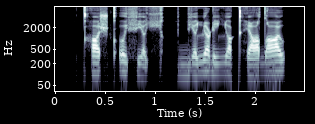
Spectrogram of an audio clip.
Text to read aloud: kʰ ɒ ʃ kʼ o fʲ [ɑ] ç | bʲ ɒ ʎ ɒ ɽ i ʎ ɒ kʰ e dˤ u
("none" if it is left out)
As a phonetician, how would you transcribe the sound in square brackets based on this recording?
ɒ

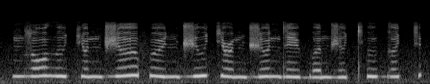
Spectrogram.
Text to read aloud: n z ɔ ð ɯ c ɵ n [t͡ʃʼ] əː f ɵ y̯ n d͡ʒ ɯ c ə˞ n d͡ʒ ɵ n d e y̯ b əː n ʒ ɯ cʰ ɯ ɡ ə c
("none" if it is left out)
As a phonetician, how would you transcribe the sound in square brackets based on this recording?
d͡ʒ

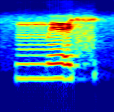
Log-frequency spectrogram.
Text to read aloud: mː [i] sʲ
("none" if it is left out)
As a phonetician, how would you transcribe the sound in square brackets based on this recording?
ɪ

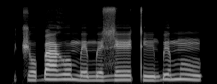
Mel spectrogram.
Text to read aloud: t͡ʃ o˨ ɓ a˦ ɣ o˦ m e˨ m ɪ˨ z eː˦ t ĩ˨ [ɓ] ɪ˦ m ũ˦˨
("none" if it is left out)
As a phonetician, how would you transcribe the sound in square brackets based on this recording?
ɓ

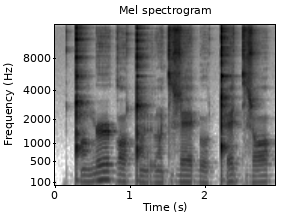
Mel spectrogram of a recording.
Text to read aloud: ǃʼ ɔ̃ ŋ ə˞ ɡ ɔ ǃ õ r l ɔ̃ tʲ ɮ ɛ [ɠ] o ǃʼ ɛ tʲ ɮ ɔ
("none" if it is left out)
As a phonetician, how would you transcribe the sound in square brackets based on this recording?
ɠ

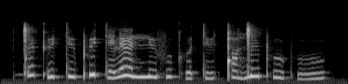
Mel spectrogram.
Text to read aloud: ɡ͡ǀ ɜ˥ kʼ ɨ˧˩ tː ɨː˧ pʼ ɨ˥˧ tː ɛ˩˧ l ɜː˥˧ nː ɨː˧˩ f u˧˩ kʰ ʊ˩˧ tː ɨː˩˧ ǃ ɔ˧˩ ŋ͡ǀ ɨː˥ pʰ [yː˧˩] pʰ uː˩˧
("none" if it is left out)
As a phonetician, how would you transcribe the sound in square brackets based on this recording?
uː˧˩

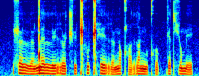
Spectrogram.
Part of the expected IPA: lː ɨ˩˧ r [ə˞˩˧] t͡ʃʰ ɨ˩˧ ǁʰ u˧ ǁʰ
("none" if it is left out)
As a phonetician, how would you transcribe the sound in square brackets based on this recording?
ə˞˩˧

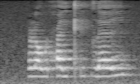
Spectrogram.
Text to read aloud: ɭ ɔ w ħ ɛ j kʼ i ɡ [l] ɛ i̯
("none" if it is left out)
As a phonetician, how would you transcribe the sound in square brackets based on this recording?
l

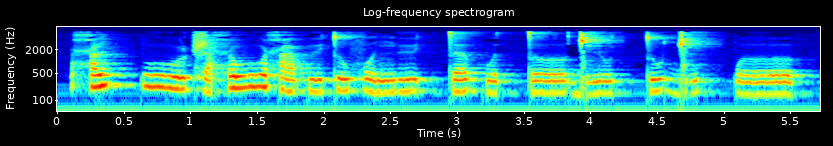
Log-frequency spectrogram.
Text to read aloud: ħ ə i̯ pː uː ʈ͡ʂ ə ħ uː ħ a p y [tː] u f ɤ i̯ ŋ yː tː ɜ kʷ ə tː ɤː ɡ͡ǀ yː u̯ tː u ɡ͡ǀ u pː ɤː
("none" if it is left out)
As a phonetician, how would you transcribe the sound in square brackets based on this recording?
t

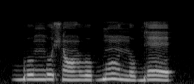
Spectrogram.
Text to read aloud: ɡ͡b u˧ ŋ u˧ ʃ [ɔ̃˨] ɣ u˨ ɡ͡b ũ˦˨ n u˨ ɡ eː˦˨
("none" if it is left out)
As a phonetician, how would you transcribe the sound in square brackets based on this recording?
ɔ̃˨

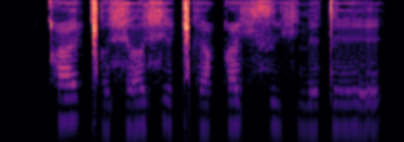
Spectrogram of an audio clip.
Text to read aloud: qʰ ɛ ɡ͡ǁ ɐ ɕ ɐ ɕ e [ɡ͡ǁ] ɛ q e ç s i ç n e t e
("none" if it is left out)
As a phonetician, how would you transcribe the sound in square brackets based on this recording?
ǁʰ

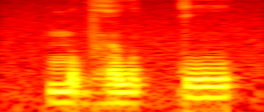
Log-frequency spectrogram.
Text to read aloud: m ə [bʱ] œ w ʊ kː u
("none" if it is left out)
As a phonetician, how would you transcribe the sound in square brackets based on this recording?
bʱ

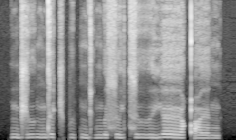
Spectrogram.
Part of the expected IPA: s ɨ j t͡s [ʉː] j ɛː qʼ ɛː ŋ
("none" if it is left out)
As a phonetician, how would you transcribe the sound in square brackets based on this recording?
ɨː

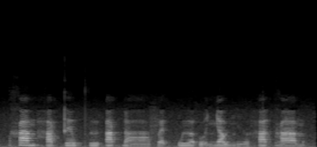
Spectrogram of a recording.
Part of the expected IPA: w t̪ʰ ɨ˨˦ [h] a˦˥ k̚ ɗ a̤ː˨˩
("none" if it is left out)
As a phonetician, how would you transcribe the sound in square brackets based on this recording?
ʔ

